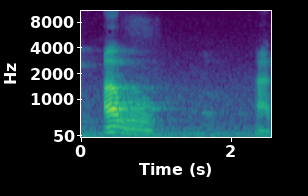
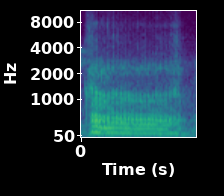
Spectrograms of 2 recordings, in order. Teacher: Kemudian satu sifat yang khusus hanya ada pada ra, iaitu takrir. Takrir ni iaitu getaran yang bunyi pada ra.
